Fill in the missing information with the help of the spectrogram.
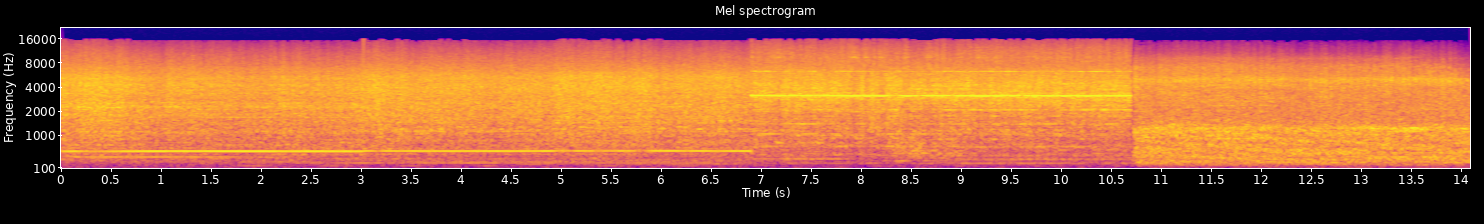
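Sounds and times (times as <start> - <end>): leaf blower whining: 0.0 - 10.8
shop vacuum running: 0.0 - 14.0.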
